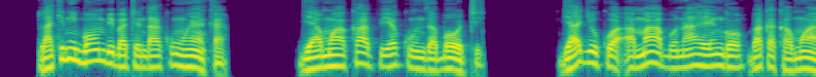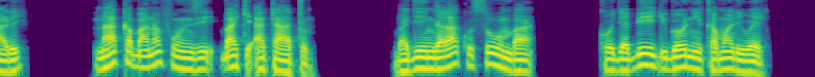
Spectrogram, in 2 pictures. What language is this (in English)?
Matengo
